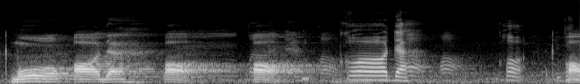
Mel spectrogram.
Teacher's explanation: Coba Ibu, ko-nya agak bersih dari angin.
